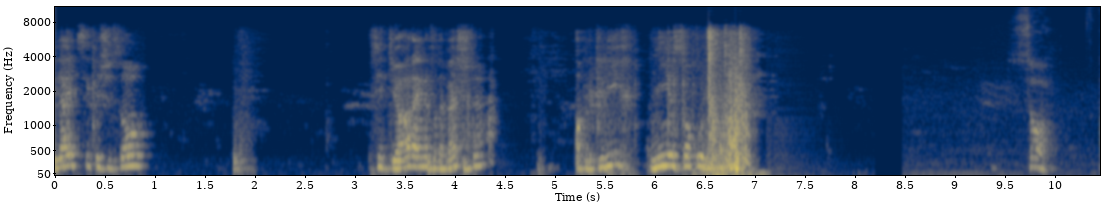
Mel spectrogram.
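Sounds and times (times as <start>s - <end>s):
speech: 0.0s - 1.0s, 1.8s - 2.0s, 3.2s - 7.0s, 9.7s - 10.4s
chair breaking with a crack and heavy thunk: 5.4s - 7.4s.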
